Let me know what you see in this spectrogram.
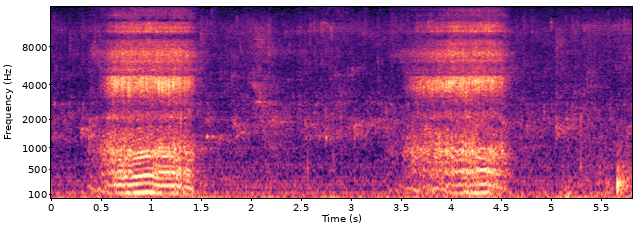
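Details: Person sleeping with steady rhythmic snoring: two rough, hissing snores about 3.5 seconds apart, roughly 17 breaths a minute, with faint room noise.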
